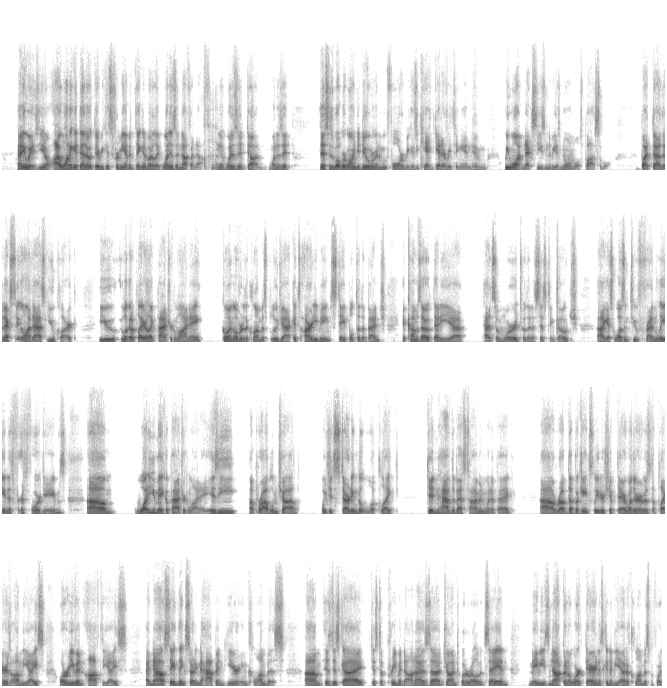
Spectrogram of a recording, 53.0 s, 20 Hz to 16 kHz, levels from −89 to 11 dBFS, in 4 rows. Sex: male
